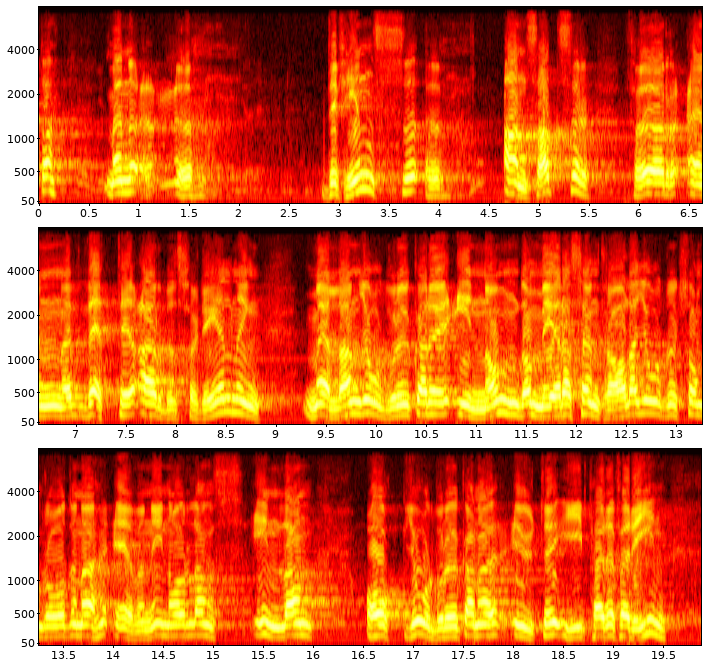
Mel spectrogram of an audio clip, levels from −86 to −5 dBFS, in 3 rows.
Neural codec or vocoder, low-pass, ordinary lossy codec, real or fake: none; 7.2 kHz; none; real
